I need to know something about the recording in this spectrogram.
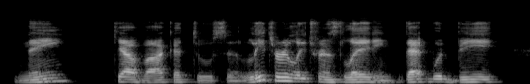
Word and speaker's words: nem que a vaca tussa: We pronounce it nem que a vaca tussa. Nem que a vaca tussa.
